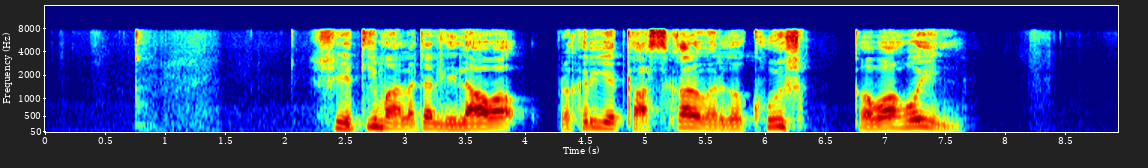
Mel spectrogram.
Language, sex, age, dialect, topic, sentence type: Marathi, male, 41-45, Varhadi, agriculture, question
